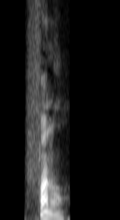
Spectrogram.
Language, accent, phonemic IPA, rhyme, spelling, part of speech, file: English, US, /ˈfʌnəl/, -ʌnəl, funnel, noun / verb, En-us-funnel.ogg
